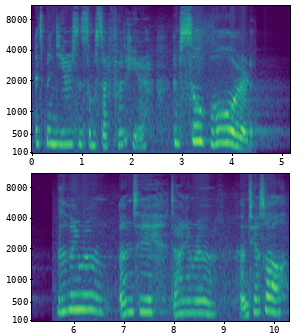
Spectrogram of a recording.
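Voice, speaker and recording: A woman's voice: high-pitched, slow, a little mellow, a little hiss or hum, low-quality recording. A woman voicing a bored, sarcastic young female ghost in a scripted audio monologue, girlish and sulky.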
